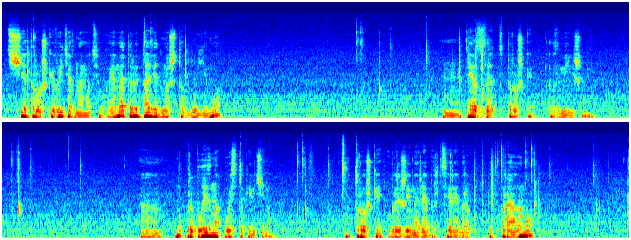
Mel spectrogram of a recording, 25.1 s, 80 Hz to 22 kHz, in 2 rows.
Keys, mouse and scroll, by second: 1.4 e, 4.5 s, 8.6-10.2 middle drag, 10.2 s, 14.0-17.0 middle drag, 20.3-21.6 middle drag, 21.6 2, 22.5 click, 23.6 shift+click, 24.2 shift+click, 24.7-25.0 middle drag.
